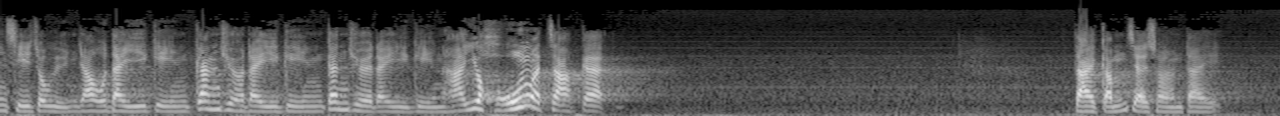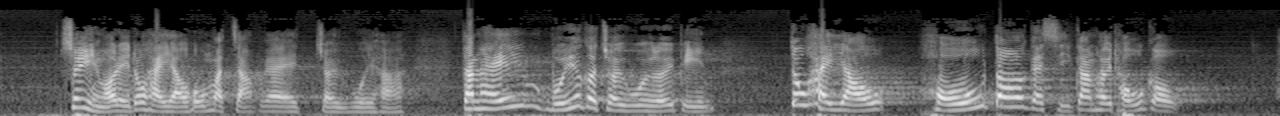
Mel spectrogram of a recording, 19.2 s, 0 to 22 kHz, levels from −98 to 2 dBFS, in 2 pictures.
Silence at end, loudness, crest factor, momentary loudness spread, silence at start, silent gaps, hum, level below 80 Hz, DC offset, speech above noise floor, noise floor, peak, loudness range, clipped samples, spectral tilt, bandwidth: 0.7 s; -18 LUFS; 20 dB; 13 LU; 0 s; none; none; -42 dBFS; under 0.1%; 34 dB; -52 dBFS; 0 dBFS; 6 LU; under 0.1%; -3.5 dB/octave; 13 kHz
